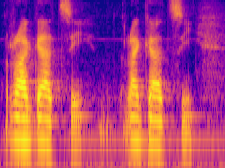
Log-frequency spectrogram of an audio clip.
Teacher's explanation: Si on prend l'exemple de l'italien, on va dire que c'est le R roulé de l'italien, comme dans le mot ragazzi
